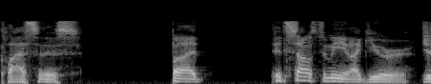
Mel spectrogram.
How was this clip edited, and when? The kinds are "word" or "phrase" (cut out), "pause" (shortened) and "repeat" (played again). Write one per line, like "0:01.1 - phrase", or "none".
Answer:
none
